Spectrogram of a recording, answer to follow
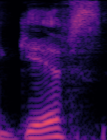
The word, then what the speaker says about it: GIF: So I could take GIFs or GIF. whatever you call it, dude. It's a GIF. It's a hard G, man.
